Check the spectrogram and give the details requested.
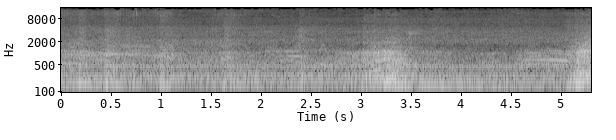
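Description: Autocross race car's engine running hard on the coned course, with a brief surge in revs about three seconds in.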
